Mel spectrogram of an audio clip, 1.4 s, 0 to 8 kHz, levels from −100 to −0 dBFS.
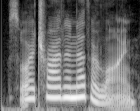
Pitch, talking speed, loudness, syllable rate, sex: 230 Hz, 215 wpm, -13 LUFS, 5.7 syllables/s, female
